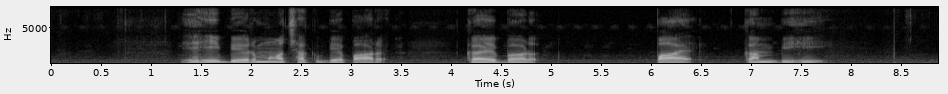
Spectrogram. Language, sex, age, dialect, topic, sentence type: Maithili, male, 46-50, Bajjika, banking, statement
